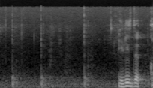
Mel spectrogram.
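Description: Faint scratching and light ticks of handwriting as a word is written out, in short irregular strokes.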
